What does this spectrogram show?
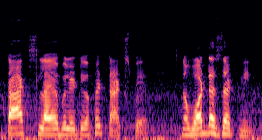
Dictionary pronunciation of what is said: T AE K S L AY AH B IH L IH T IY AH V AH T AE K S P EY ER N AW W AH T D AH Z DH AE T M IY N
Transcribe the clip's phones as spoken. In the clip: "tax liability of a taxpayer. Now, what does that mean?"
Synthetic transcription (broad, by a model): T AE K S L AY AH B IH L IH T IY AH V AH T AE K S P EY ER N AW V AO T D AH Z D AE T M IY N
